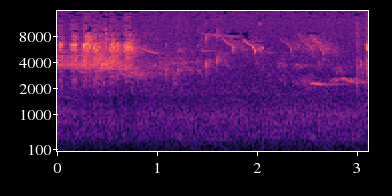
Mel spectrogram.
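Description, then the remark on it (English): Small birds squabble with each other in a rapid flurry of harsh, buzzy zizzing calls and thin chirps, continuous, with no talking. “They generally defer to other birds at the feeder, but will squabble with each other, making angry zizzing noises.”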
